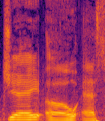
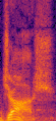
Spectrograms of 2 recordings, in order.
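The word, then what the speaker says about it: Joh: spell Jo uh just j o h oh so like Josh Josh that's so weird what's Josh Josh on Earth we would we would pronounce that Josh it's definitely Jo Jo yes yeah it's it's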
